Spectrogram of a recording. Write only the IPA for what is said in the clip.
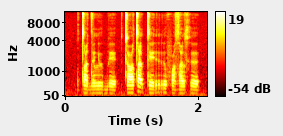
tˤɪdʌl ɵbɛ | totˤɪl tɛrofʌ zˤɪlxɜ

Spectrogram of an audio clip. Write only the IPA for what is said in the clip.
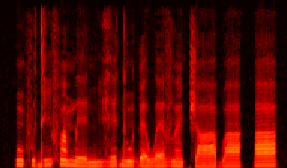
ũ˧fɨ˨diː˦fã˦ meː˨ ŋi˨ɣe˦ dũ˧ɗɛ˨wɛ˨˦vɛ̃˧ t͡ʃaː˨˦ba˦ | a˦

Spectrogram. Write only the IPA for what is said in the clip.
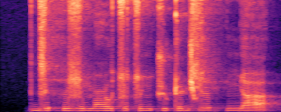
d͡zɨhɨɮɘm ʕut͡sot͡soɲ t͡ʃuʈɘɖɕɘ | ɲa

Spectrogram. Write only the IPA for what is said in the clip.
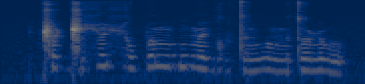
ǁœɡ͡ǁəçœ çowpə muɡ ŋœɪ̯ɡoɡtəŋ woŋəto ɳu

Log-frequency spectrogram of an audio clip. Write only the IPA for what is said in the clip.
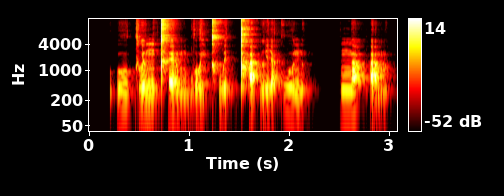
ʔuː˧klɯ˥˩ŋ tʰɛː˨˩mboː˨˩jkʰwe˨˩k̚ pʰa˨˩ʔli˩˦a̯kwu˧n | ŋa˥˩p̚ʔa˨˩m

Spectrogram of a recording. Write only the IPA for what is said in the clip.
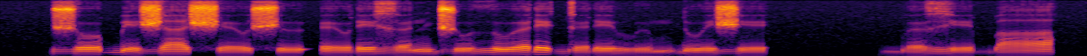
ʒo˧˥ɓɪ˩˧ʒæ˧˥ ʃɘ˩˧ʊ̯ʃɯ˩˧ ʔɘ˩˧ʊ̯ɾɪ˩˧˩ɣə˧˥nd͡ʒu˧˥ ðu˧˥ə̯ ɾɪ˩˧ɡɘ˩˧ɾɪ˩˧˩ βɯ˩˧mɗu˧˥ɪ̯ʒɪ˧˥ | bə˩˧ɣɪ˩˧˩ɓa˧˥

